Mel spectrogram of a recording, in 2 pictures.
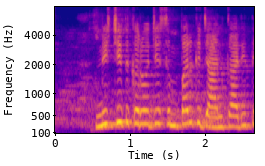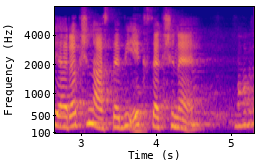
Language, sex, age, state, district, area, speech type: Dogri, female, 30-45, Jammu and Kashmir, Udhampur, rural, read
